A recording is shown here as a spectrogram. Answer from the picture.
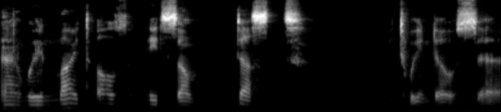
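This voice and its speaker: The speaker is a man with a Swedish accent. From Sweden. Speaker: texture artist. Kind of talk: tutorial. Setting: live stream. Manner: halting.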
